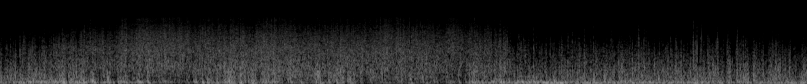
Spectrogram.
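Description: Wind buffeting the microphone from a moving car: a steady rush and low rumble. Crackling gusts come thicker about five seconds in.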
